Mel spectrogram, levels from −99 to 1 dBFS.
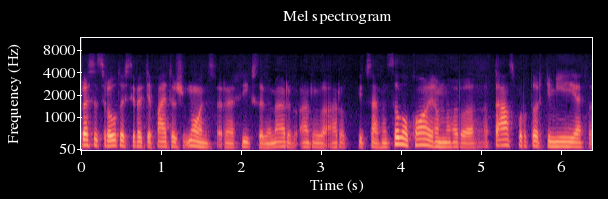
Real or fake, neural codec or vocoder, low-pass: fake; codec, 16 kHz, about 1 kbps, DyCAST, with the encoder's durations; 7.2 kHz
